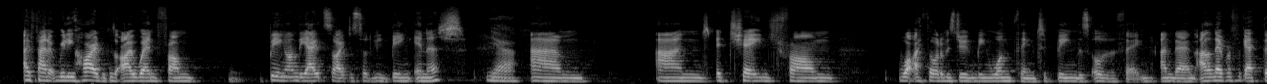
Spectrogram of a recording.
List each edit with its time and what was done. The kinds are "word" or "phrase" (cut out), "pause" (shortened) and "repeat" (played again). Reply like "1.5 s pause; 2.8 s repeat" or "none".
none

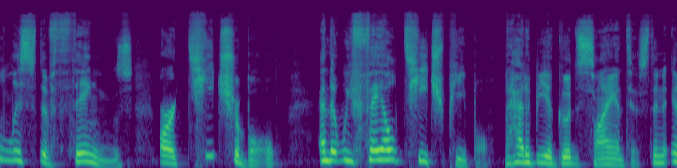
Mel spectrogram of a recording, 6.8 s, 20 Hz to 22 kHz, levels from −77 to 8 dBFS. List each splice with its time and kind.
1.6 s word; 4.0 s word; 5.1 s word

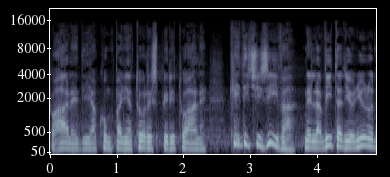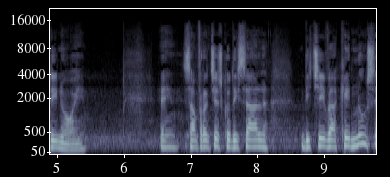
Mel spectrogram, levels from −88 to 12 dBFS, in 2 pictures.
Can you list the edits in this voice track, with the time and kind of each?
none

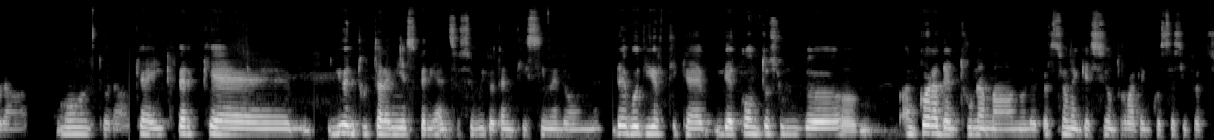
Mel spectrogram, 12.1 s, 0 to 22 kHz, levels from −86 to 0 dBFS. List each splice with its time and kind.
none

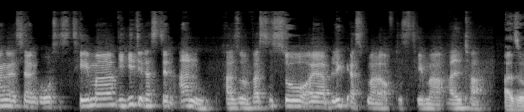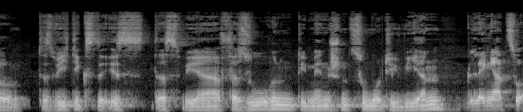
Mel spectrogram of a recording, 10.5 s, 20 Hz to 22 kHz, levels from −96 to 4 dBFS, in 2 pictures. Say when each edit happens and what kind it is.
5.5 s pause

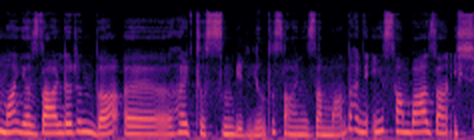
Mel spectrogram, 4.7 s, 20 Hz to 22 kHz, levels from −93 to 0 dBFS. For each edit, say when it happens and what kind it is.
2.4 s word

